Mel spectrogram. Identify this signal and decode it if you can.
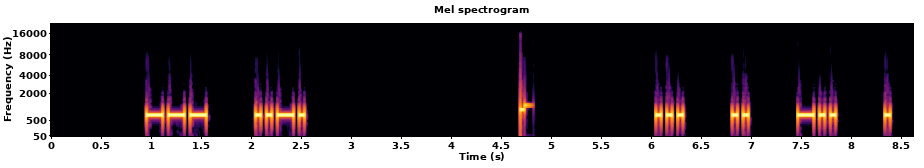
Morse code, heard as a keyed tone, about 22 wpm, spaced as for 12 wpm, 700 Hz. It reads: OF SIDE
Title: 3x Character Spacing - Top 100 Words - 22wpm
